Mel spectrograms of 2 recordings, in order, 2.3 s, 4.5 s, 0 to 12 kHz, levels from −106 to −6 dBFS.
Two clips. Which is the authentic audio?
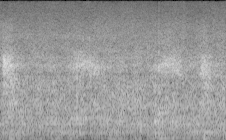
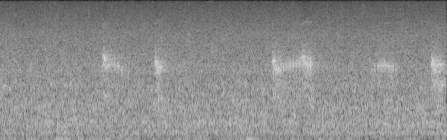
second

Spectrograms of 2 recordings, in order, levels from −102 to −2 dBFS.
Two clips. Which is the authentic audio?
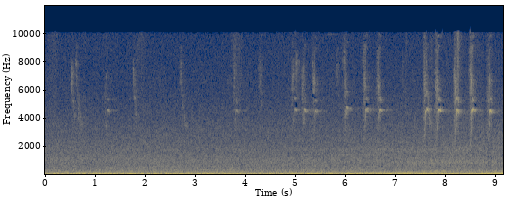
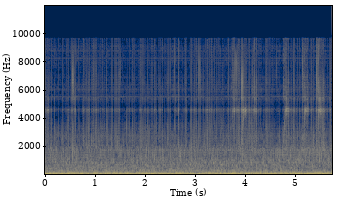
first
